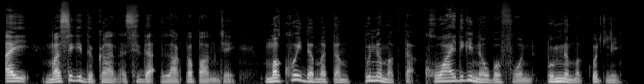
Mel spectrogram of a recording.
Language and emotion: Manipuri, happy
